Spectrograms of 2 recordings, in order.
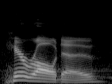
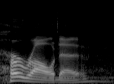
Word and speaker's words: Giraldo: This is Giraldo, not Geraldo. Spelled two different ways, but pronounced in similar fashions.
